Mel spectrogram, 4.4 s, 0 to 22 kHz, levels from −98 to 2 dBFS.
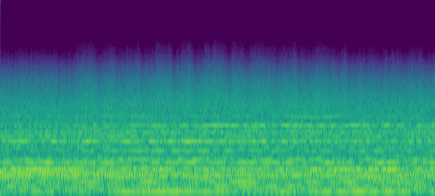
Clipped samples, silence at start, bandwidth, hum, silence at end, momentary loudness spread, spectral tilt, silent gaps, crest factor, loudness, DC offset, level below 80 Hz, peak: under 0.1%; 0 s; 6.8 kHz; none; 0 s; 1 LU; -8 dB/octave; none; 14 dB; -18 LUFS; under 0.1%; -28 dBFS; -4 dBFS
